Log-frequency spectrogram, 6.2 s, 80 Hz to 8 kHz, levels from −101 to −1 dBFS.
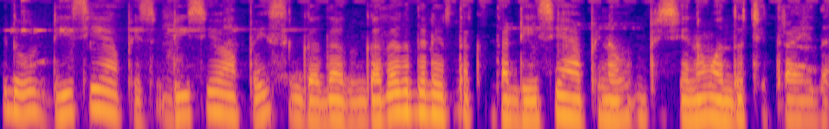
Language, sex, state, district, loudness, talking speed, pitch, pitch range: Kannada, male, Karnataka, Dharwad, -28 LUFS, 145 wpm, 120 Hz, 115-140 Hz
